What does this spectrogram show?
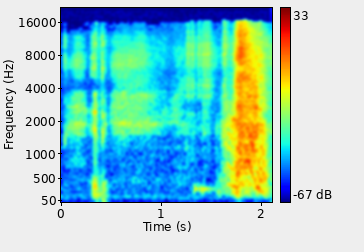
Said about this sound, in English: Excuse me the, oh, I'm, I'm, coughing. Like I mean, I'm just getting over like a really bad illness. the um, I'm uh, trying to like lean to the side and cough. But oh my god, it's hard.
